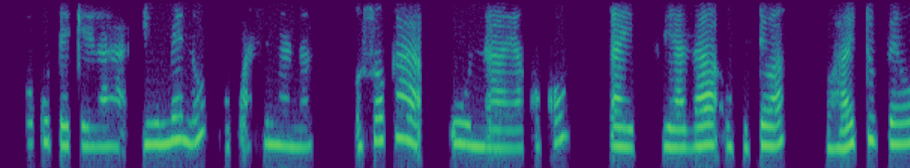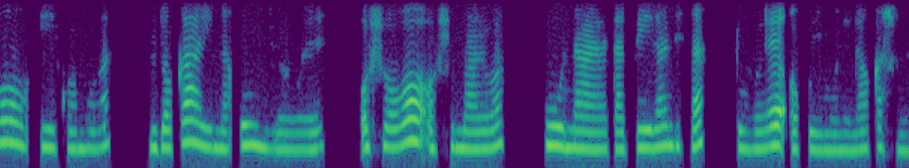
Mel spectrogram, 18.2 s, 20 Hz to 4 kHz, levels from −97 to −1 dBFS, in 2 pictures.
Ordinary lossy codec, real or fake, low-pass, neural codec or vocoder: Opus, 16 kbps; real; 3.6 kHz; none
